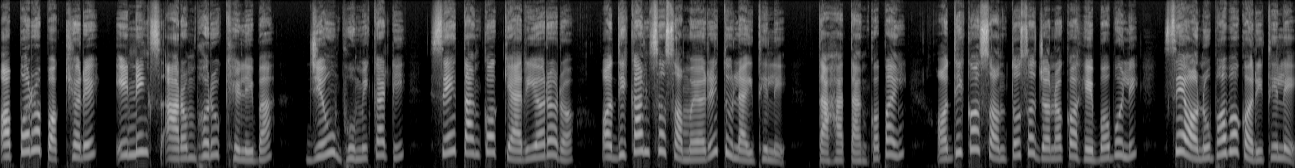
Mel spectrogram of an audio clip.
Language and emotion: Odia, neutral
